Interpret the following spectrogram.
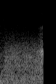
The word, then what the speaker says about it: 牛丼: これは、ぎゅうどんと読みます。 It's called "Gyudon".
